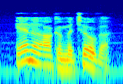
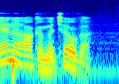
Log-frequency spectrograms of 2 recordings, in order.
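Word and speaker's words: Anna Akhmatova (Анна Ахматова): Anna Akhmatova. – ¿Cómo? A ver. – Sí. – Anna Akhmatova.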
